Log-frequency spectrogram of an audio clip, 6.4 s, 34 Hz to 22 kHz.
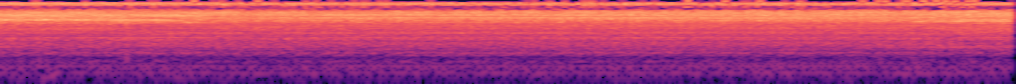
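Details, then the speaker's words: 3rd-gen Honda CR-V K24 engine with old serpentine belt squeaking on acceleration, after spraying belt and tensioner and letting dry 30 minutes: steady quiet idle, even hum, no chirp; squeak absent, belt suspected rather than tensioner or pulley. "and no noise, nothing, which is great."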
